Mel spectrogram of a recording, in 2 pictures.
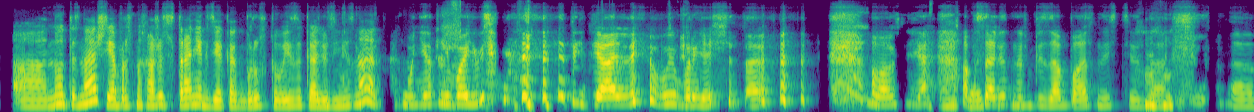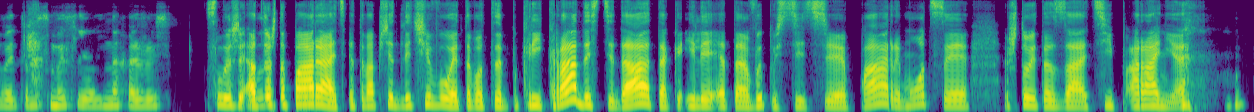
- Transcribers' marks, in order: chuckle; laugh; laughing while speaking: "это идеальный выбор, я считаю. Вообще. Абсолютно в безопасности"; chuckle; tapping; other background noise; chuckle
- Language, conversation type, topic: Russian, podcast, Какая музыка поднимает тебе настроение?
- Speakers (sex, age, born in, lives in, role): female, 40-44, Russia, Mexico, guest; female, 40-44, Russia, Sweden, host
